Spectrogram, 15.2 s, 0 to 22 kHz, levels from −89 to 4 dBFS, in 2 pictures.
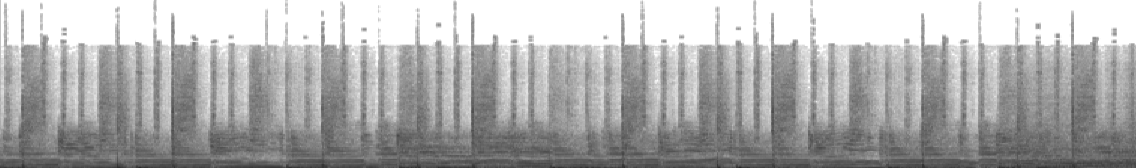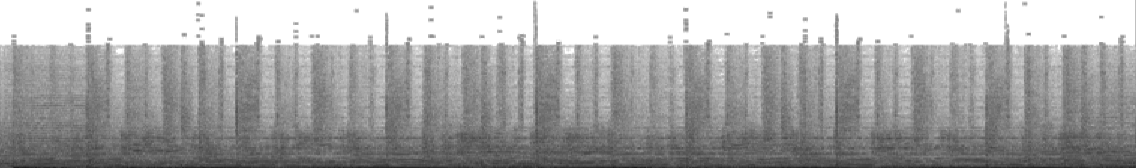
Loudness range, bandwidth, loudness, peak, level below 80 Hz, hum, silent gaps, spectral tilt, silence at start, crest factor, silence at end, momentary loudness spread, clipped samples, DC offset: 5 LU; 18 kHz; -15 LUFS; 0 dBFS; -18 dBFS; none; none; -4.5 dB/octave; 0 s; 14 dB; 0 s; 7 LU; under 0.1%; under 0.1%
